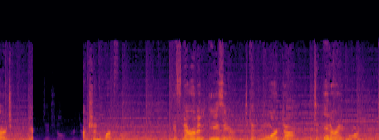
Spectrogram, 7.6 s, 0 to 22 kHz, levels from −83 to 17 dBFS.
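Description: At 0.65 s the audio drops out abruptly to a faint residue and stays there until 1.65 s, a gap of about one second. Within it only a faint leak of the sound remains, roughly 35 dB below its normal level, before it cuts back in. This audio dropout is likely a loss of the wanted signal at some point upstream while the rest of the path stayed live, which is why the gap isn't silent.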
